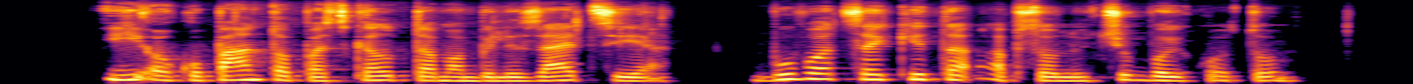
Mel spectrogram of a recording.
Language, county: Lithuanian, Šiauliai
